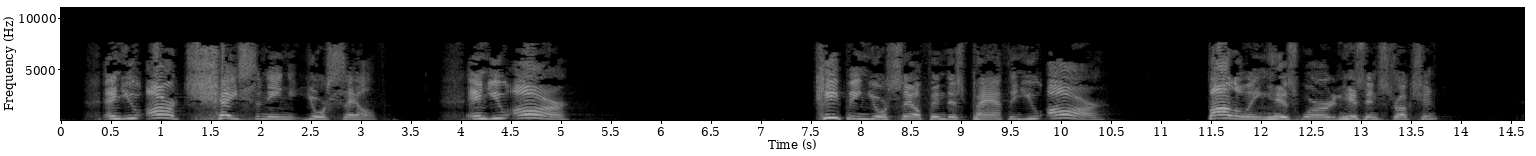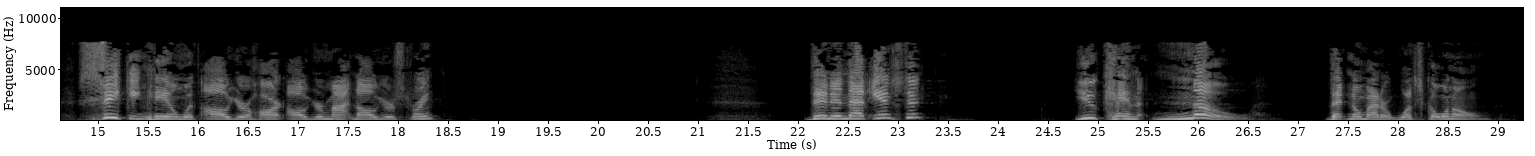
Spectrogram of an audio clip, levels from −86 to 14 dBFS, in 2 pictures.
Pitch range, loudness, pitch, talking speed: 195-255 Hz, -31 LUFS, 215 Hz, 100 wpm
